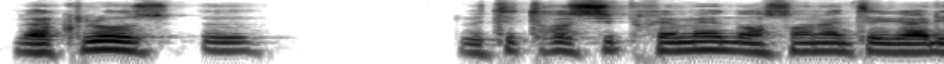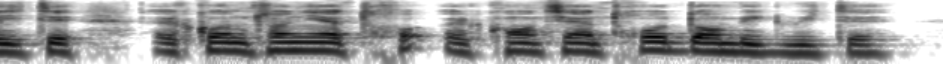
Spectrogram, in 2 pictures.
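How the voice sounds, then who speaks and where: A curt, threatening male writer, as a male reader puts him on in an audiobook. He presses hard and talks a little high. The tone stays mellow and unhurried. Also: flat delivery, slightly rough. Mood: cold. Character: angry male writer with power saw.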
